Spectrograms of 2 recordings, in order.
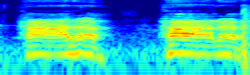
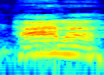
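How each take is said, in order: First: Mock Boston accent, dropped R's. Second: Loud, hammed-up Boston "hahdah"; exaggerated Boston accent. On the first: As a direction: imitate a movie Bostonian saying "hahdah". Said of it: "Ben Affleck is doing a Boston accent in a movie". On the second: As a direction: lay the Boston accent on thicker and louder. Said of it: "give it a little more Boston".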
